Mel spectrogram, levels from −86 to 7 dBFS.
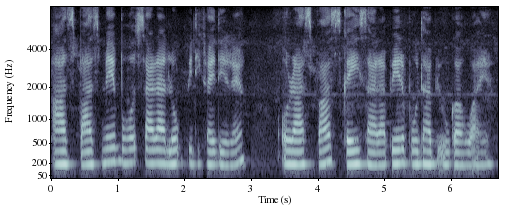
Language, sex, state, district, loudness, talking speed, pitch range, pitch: Hindi, female, Arunachal Pradesh, Lower Dibang Valley, -17 LUFS, 180 wpm, 180-195 Hz, 185 Hz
